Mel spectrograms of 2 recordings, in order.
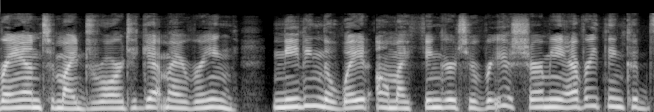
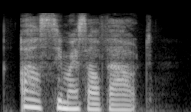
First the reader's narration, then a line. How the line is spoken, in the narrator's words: she murmured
